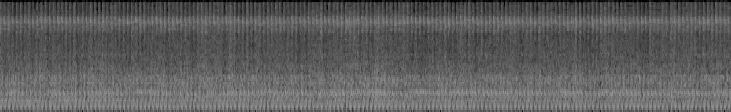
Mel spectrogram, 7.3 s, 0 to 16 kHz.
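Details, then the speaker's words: Craftsman 21" push mower, Tecumseh 5.5HP, after a quick carburetor bowl cleaning: steady, even single-cylinder beat at constant speed with no surging or misses; normal running after repair. "runs good now after a quick and dirty."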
